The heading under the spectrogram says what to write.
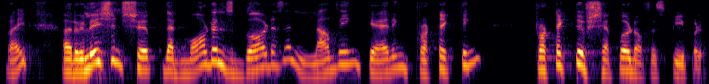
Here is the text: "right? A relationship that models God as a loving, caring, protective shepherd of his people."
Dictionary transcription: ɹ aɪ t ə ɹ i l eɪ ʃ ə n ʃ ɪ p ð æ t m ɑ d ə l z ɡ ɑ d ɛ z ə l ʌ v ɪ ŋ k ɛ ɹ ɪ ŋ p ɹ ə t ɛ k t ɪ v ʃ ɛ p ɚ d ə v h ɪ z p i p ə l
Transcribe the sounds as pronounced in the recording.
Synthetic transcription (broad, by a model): ɹ aɪ t ə ɹ i l eɪ ʃ ə n ʃ ɪ p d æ t m ɑ d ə l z ɡ ɑ d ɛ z ə l ʌ v ɪ ŋ k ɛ ɹ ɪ ŋ p ɹ ə t ɛ k t ɪ v ʃ ɛ p ɚ d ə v h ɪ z p i p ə l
